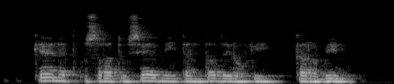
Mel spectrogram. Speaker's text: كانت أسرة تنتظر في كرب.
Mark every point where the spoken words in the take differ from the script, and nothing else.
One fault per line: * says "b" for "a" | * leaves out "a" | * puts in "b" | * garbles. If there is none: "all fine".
* puts in "سامي"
